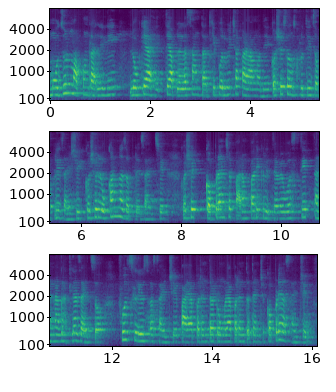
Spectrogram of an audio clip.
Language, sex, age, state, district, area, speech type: Marathi, female, 30-45, Maharashtra, Wardha, urban, spontaneous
